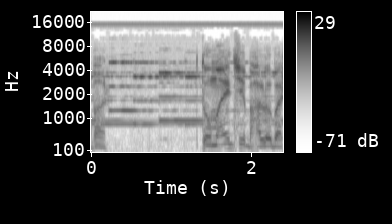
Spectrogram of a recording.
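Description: A simple electronic chiming tune, like a musical gift or greeting-card melody, playing a series of clear, steady notes; a voice comes in near the end.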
